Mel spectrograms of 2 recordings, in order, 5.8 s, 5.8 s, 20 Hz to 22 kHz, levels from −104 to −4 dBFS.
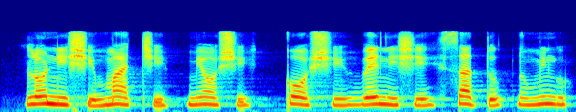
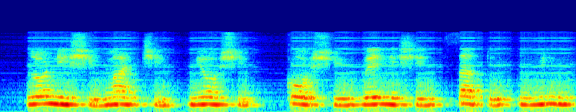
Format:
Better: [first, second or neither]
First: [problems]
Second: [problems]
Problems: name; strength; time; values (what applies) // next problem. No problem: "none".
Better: first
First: none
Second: noise reduction (neural separator model SepFormer DNS4)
